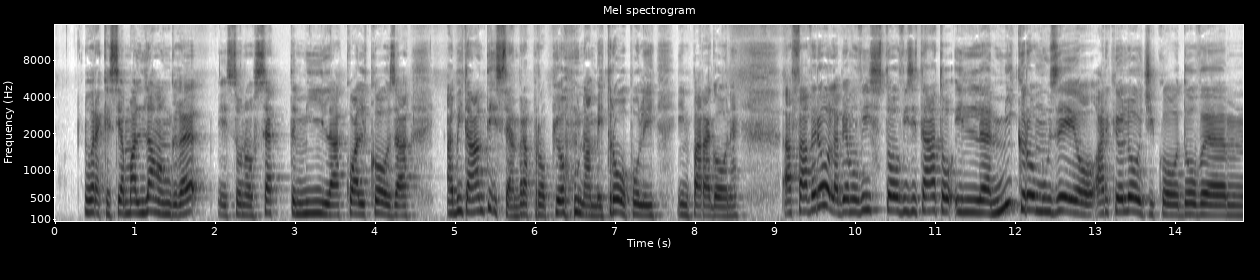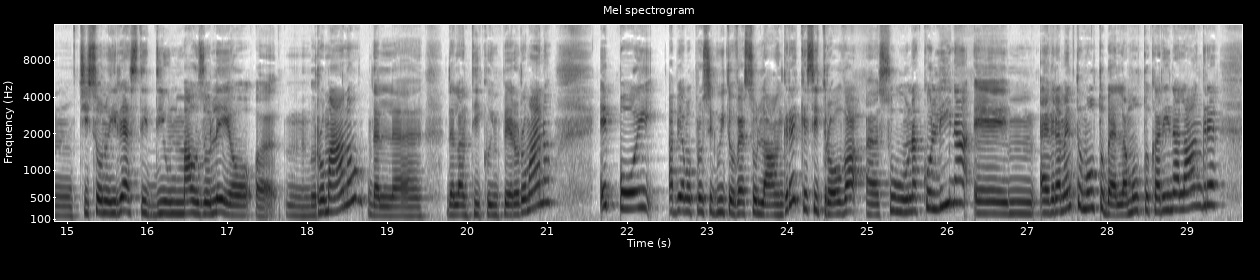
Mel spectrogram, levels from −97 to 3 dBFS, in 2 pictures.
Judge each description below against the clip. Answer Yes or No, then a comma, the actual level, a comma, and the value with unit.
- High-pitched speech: Yes, high, 220 Hz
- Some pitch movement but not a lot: Yes, average, 4.9 semitones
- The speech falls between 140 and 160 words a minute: No, average, 125 wpm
